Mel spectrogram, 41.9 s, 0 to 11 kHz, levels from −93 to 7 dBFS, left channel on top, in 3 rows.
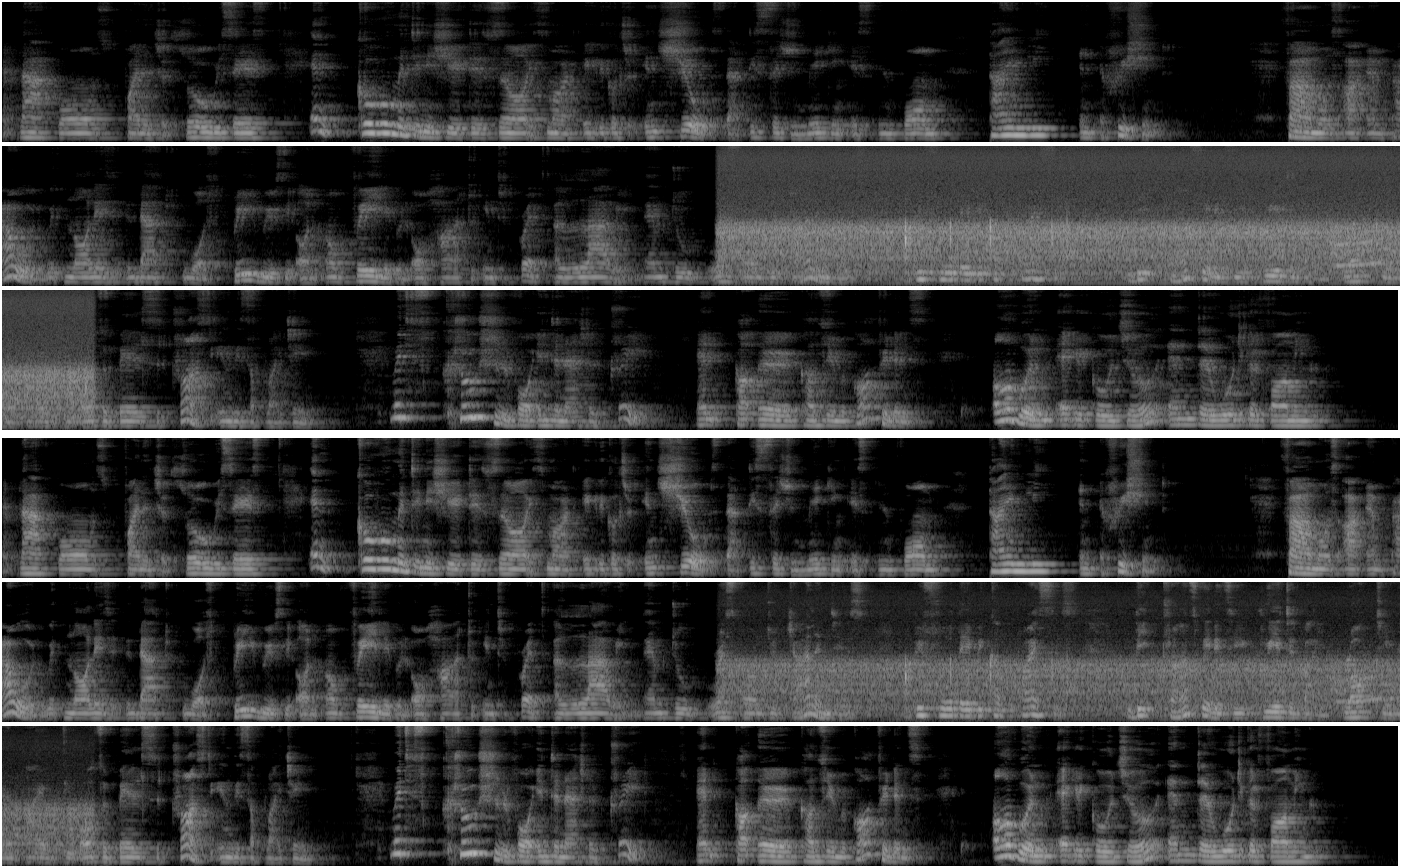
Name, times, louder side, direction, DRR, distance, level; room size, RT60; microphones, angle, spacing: voice 1, 0.0-3.3 3.5-9.3 9.9-11.5 12.6-18.9 19.2-31.1 31.5-34.4 34.9-37.1 37.9-41.2, right 2 dB, 85° right, 4 dB, 1.1 m, -39 dB
sound 1, 21.1-28.9, left 6 dB, 70° left, 0.7 m, -37 dB
17.5 x 8.9 x 5.9 m, 0.76 s
head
